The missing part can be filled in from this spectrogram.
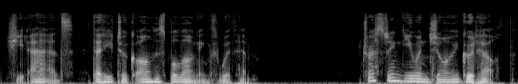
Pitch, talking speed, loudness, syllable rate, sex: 110 Hz, 160 wpm, -20 LUFS, 5.0 syllables/s, male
